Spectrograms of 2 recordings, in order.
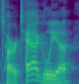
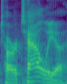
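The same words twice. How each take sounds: First: The middle G is a hard English G. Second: The middle G is silent, giving a 'ly' sound. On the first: The speaker calls it wrong. "like his V A, Griffin Burns, says" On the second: The speaker calls it right. "That G does not make the usual sound we would expect it to make in English"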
